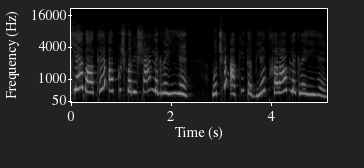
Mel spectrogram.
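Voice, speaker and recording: A female-sounding cartoonish character voice pitched extremely high for a woman moves along at a moderate pace. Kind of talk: religious blessing. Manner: affectionate, earnest.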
